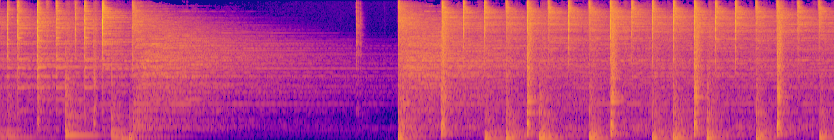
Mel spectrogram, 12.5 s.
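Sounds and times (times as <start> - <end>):
Paiste Mello cymbal: 0.0 - 5.3, 6.0 - 12.5.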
